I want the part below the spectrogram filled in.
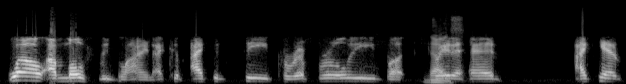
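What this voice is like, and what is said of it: New York accent. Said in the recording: “in New York City ... Recognize my accent. Forget about it.”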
